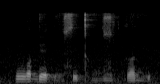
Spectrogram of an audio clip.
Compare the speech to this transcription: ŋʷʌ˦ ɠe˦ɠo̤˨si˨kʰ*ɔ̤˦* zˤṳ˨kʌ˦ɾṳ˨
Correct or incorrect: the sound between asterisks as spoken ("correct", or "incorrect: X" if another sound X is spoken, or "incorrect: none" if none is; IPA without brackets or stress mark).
incorrect: o̤˦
